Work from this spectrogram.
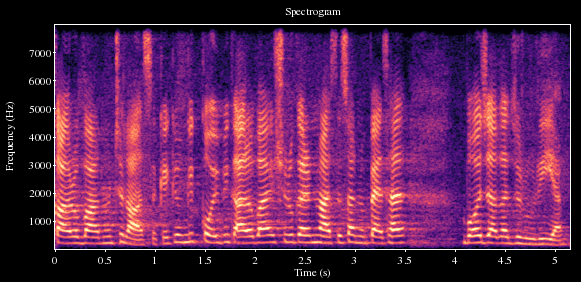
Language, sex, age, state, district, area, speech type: Punjabi, female, 18-30, Punjab, Jalandhar, urban, spontaneous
